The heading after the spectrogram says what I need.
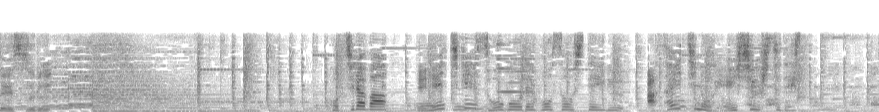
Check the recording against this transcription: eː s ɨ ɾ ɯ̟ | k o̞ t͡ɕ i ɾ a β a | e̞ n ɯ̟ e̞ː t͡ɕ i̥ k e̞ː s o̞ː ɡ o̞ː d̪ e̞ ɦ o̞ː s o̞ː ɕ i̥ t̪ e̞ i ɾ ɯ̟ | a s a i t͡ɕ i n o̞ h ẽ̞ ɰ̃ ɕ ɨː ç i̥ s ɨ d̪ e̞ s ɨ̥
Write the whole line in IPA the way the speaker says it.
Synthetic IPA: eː s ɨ ɾ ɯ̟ | k o̞ t͡ɕ i ɾ a β a | e̞ n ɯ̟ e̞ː t͡ɕ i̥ k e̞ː s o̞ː ɡ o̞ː d̪ e̞ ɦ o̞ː s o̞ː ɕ i̥ t̪ e̞ i ɾ ɯ̟ | a s a i t͡ɕ i n o̞ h ẽ̞ ɰ̃ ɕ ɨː ç i̥ t͡s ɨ d̪ e̞ s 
